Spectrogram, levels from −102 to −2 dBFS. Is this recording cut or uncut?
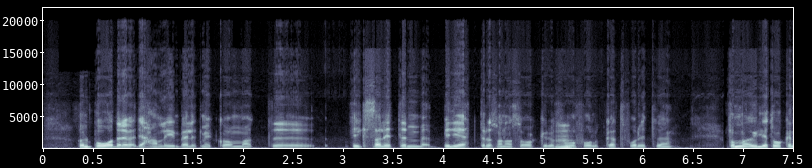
uncut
